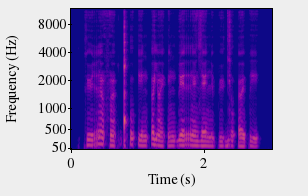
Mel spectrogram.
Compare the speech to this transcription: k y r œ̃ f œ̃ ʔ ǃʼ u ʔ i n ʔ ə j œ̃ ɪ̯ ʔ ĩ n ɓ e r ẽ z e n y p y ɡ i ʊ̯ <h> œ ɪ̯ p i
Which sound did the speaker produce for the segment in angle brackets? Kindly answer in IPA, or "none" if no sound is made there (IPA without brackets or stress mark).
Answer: ʔ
